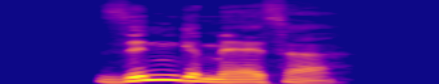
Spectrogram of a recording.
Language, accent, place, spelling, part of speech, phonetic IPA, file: German, Germany, Berlin, sinngemäßer, adjective, [ˈzɪnɡəˌmɛːsɐ], De-sinngemäßer.ogg
- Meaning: 1. comparative degree of sinngemäß 2. inflection of sinngemäß: strong/mixed nominative masculine singular 3. inflection of sinngemäß: strong genitive/dative feminine singular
